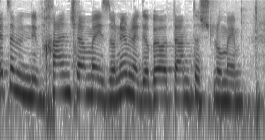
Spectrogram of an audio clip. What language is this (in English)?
Hebrew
